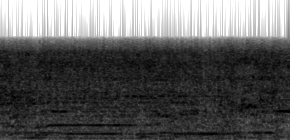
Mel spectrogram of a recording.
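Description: Live rock band playing loud through a bar PA, a guitar holding long sustained notes.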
